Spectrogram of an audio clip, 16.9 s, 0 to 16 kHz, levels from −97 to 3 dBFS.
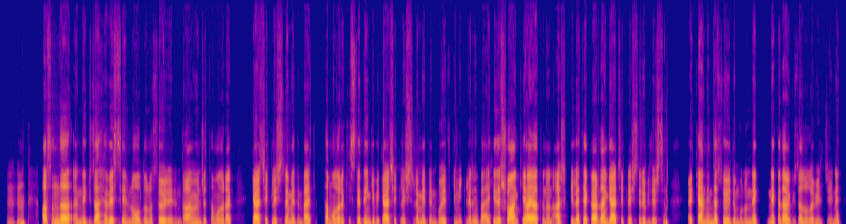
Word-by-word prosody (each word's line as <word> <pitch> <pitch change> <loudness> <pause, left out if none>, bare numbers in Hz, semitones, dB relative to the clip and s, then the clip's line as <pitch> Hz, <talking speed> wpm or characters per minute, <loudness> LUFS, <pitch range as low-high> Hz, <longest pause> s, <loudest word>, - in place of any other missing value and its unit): Hı 105 -1 -15
hı. 175 +10 -7 0.3
Aslında, 175 +4 +4
eee, 125 - -5
ne 155 - -2
güzel 150 0 +1
heveslerinin 135 +3 -2
olduğunu 145 -1 -3
söyledin. 95 -9 -2
Daha 105 +2 0
önce 125 0 -7
tam 135 +2 -12
olarak 120 -1 -2 0.4
gerçekleştiremedin, 110 0 +1
belki 110 +4 +1 0.2
tam 160 -4 -2
olarak 125 -1 -2
istediğin 130 +1 -3
gibi 120 -1 -9
gerçekleştiremediğin 110 -3 -3
bu 100 - -3
etkinlikleri, 105 - -7
belki 150 -1 -2
de 150 - +2
şu 150 0 -2
anki 145 0 +4
hayatının 125 -2 +5
aşkıyla 115 +5 -1
tekrardan 130 -5 +4
gerçekleştirebilirsin. 115 - -1 0.4
E, 110 - 0
kendin 165 - +3
de 180 - +3
söyledin 105 -7 -3
bunun 115 +4 -9
ne 140 +1 +1 0.2
ne 135 +1 -1
kadar 125 -2 +2
güzel 115 +1 -4
olabileceğini. 95 - -8
125 Hz, 140 wpm, -24 LUFS, 110-140 Hz, 0.4 s, hayatının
